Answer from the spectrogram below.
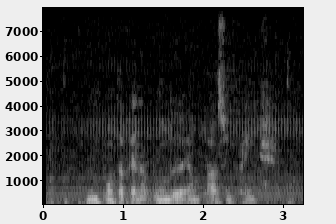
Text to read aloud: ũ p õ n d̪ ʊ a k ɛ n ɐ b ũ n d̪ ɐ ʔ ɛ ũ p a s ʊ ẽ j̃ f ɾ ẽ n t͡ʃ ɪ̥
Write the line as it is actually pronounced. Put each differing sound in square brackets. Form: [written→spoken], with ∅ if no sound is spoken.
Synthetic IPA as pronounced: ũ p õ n [d̪→t̪] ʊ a [k→p] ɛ n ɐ b ũ n d̪ ɐ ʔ ɛ ũ p a s ʊ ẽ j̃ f ɾ ẽ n t͡ʃ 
